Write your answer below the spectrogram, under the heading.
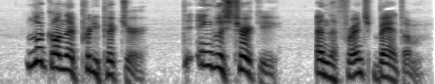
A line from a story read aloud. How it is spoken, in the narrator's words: said Marguerite, with one of her merry, infectious laughs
